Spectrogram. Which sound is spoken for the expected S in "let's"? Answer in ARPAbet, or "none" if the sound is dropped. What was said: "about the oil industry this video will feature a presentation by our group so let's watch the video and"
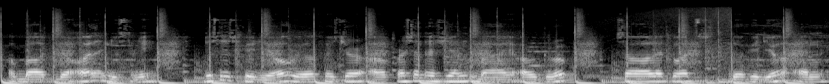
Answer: none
